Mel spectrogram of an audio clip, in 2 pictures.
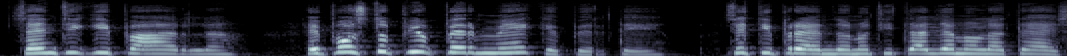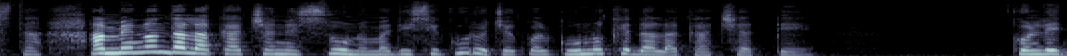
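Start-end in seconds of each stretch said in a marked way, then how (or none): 0.1-9.4 put-on a louder, higher, brisk voice for the scrappy girl. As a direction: bold and cheeky, talking back fast. Amy answers the runaway slave. (ragazza sfacciata, voce più alta e forte)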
